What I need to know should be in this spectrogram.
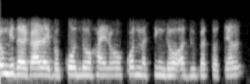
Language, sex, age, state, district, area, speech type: Manipuri, female, 30-45, Manipur, Imphal East, rural, conversation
